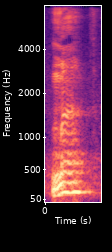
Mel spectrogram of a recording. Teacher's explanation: ma, bibir bertemu bibir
